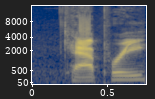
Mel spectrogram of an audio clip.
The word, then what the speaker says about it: Capri: Capri? – That's how they pronounce it. Capri. – Capri, excuse me. – Doesn't sound right, I know.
